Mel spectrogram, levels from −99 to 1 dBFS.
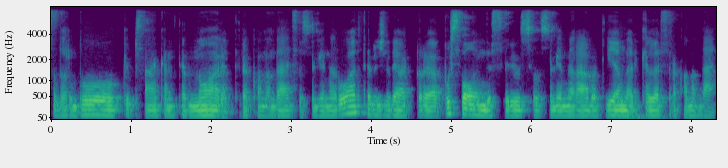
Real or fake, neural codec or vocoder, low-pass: fake; codec, 44.1 kHz, 7.8 kbps, Pupu-Codec; 7.2 kHz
